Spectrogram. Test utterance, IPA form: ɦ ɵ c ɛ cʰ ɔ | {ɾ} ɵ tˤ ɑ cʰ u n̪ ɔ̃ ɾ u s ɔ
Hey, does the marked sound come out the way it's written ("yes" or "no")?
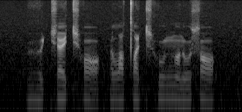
no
